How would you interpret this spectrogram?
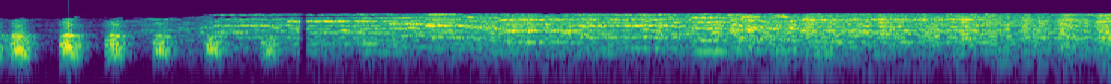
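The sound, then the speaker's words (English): A dog barks about six times in a quick, steady run, the barks loud at first and gradually softening, then giving way to a continuous dense background wash. “Dogs are the best friends in the world, aren't they, King?”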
